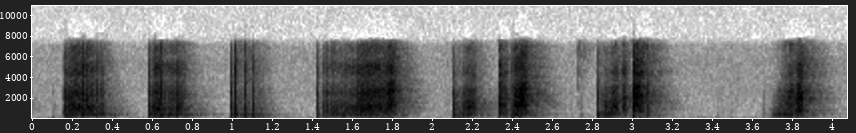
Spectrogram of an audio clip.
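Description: Long painted nails scratch and tap the front surface of a large, hollow red faux leather tote bag. Nine separate bursts of rough, creaky scratching are heard at an uneven pace, each a short rasp of midrange and bright texture with little low end, separated by quiet gaps.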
